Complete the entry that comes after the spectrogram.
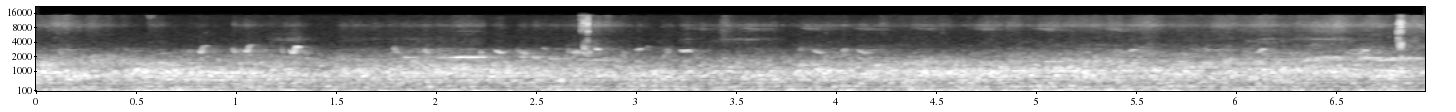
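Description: A few short, faint bird chirps over steady outdoor ambience, with two sharp clicks, one partway through and one near the end.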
